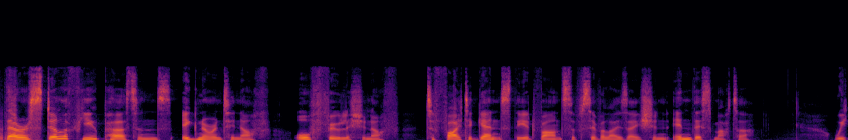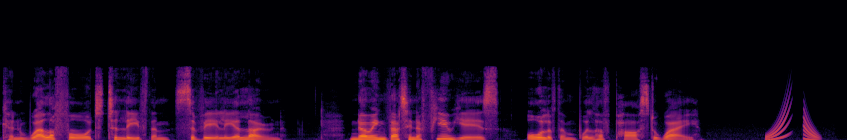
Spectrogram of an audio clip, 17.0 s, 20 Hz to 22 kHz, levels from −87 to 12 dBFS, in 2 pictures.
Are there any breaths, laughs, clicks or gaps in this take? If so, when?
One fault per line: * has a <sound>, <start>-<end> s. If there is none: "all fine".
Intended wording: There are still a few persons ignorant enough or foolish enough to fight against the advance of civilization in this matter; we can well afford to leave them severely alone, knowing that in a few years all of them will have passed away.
* has a chirp, 16.1-16.7 s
